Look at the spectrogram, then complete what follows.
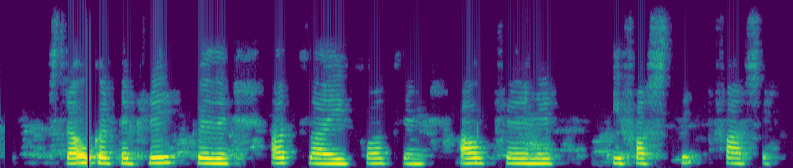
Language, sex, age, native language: Icelandic, male, 12, Icelandic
